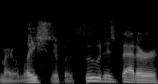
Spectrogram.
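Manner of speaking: ordinary talk, nothing marked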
